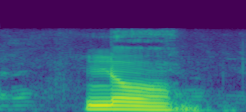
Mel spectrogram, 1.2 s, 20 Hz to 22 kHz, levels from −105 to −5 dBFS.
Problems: none marked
